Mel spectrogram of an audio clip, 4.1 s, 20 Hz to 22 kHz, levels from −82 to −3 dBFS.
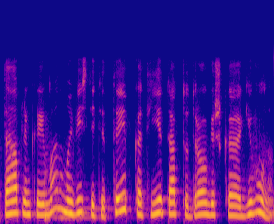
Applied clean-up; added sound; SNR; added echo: neural mask model DeepFilterNet 3.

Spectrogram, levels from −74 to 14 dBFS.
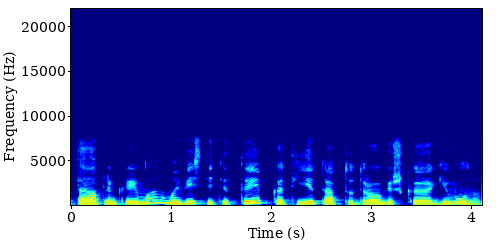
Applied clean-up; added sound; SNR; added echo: none; none; none; none.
